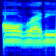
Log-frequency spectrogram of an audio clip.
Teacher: in fast everyday speech, we regularly drop the L even in words where it technically belongs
